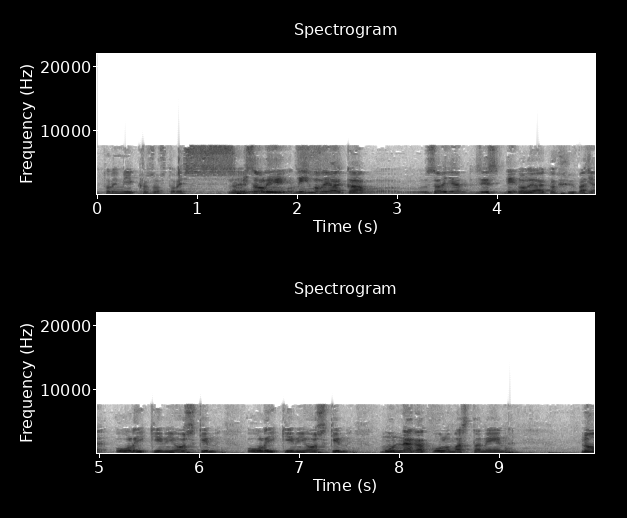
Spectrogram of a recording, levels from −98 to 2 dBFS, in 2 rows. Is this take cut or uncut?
cut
